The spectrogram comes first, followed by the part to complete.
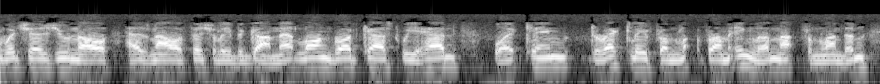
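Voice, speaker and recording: A man's voice: medium pitch, husky. A man anchoring live wartime radio news coverage, reading wire bulletins with brief hesitant asides, heard as an old 1940s radio newsreel. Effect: old 1940s radio newsreel sound. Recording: tinny lo-fi 1940s radio broadcast.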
